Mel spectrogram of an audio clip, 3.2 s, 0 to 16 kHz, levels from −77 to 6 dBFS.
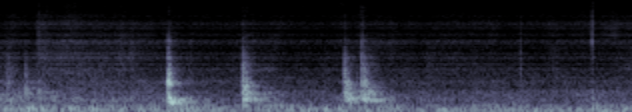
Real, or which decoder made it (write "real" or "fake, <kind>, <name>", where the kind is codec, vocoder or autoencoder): fake, autoencoder, DAC-VAE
